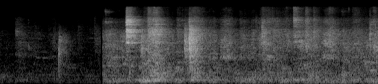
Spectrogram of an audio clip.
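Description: A hose nozzle clanks against a metal railing.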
